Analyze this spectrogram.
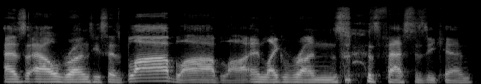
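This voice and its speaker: A man's voice: on the low side, fairly even intonation, measured pace, a bit bright, no room sound, clean studio sound. A man playing a tabletop role-playing game, chatting casually and thinking aloud as he describes his moves.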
